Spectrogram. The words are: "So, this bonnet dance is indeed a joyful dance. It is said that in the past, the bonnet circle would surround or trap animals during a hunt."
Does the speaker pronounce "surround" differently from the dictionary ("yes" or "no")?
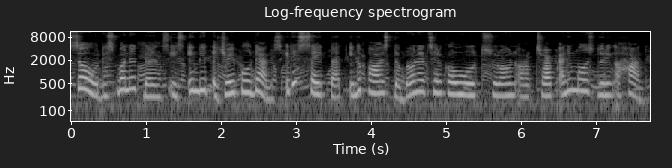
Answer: yes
